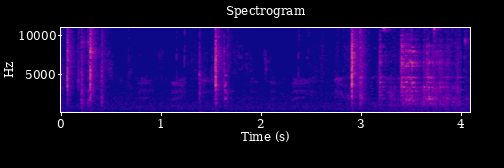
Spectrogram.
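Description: Computer keyboard keystrokes: a few scattered, irregular clicks, several close together just after the start and single ones later, with a short rustle near the end.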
